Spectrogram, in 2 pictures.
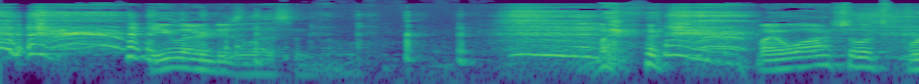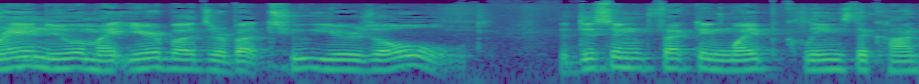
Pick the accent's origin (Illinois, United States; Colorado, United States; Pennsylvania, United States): Colorado, United States; Growing up in Colorado, I'd rather run in snow than rain.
